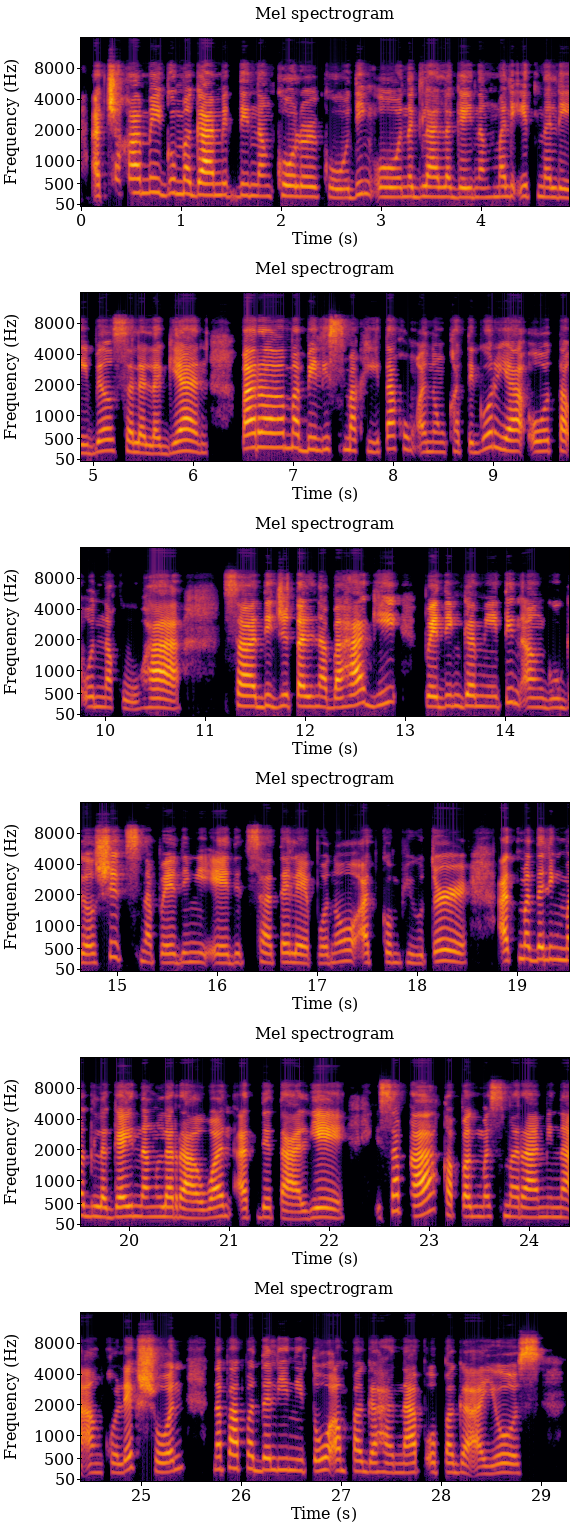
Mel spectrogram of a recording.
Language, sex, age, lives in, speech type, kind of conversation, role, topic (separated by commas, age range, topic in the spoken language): Filipino, female, 25-29, Philippines, read, expert-assistant, expert, Paano maayos at ligtas na itinatago at tinatala ang mga koleksyon tulad ng figurine at barya?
